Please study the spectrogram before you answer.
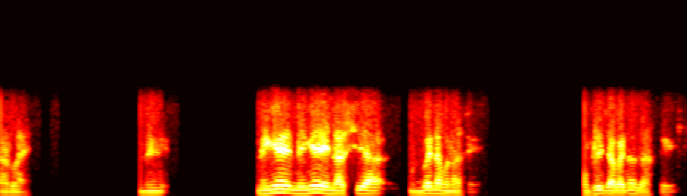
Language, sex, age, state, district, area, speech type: Bodo, other, 60+, Assam, Chirang, rural, conversation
